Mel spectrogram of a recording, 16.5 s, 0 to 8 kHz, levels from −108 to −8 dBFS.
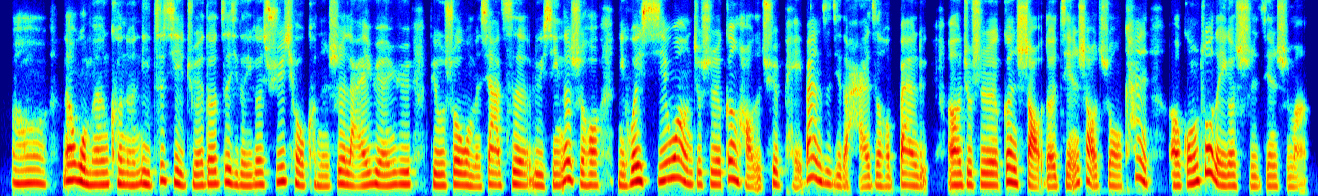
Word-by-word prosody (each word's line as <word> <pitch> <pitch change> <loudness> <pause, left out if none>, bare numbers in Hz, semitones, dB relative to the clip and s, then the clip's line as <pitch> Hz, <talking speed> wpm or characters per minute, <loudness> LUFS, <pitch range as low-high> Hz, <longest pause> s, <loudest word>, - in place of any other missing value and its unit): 哦， 200 -1 0 0.2
那 245 +1 +5
我 230 -3 +7
们 180 0 +1
可 190 0 0
能 175 0 -1
你 190 -2 +3
自 240 +8 -2
己 205 -8 0
觉 170 -1 -2
得 190 +1 +2
自 210 +2 +1
己 180 - -3
的 170 - -2
一 165 - -3
个 185 +1 0
需 220 +5 +1
求 205 -7 0
可 175 - -10
能 155 0 -5
是 195 +3 0
来 165 -1 -1
源 180 -2 0
于 185 0 +1 0.2
比 180 - -1
如 170 0 +1
说 180 +2 +1
我 175 -1 +1
们 150 -1 -5
下 175 +2 -1
次 175 +1 0
旅 170 -2 -2
行 170 +5 -2
的 265 - +5
时 230 -8 -2
候， 170 0 0 0.2
你 170 -6 -3
会 220 +6 +7
希 240 +1 +2
望 270 -8 +3
就 185 0 -4
是 185 0 -1
更 270 +7 +2
好 150 -7 -3
地 140 - -6
去 195 +6 -2
陪 185 - -10
伴 275 -3 +1
自 195 -3 -4
己 165 -3 -6
的 - - -3
孩 150 +1 -6
子 165 +1 -3
和 155 -1 -5
伴 165 0 -1
侣， - - -8 0.2
呃， 175 0 +3
就 180 +1 -1
是 175 -1 +1
更 220 +3 +4
少 200 +1 +2
的 150 0 -1
减 160 +5 -3
少 215 - +1
这 155 - -15
种 160 -2 -3
看 260 -9 -1 0.3
呃， 165 - +5
工 195 +6 +4
作 360 +9 +5
的 - - +3
一 160 - 0
个 165 0 0
时 155 -1 -7
间， 160 0 -5
是 150 -1 -9
吗？ 150 - -8
180 Hz, 280 characters per minute, -22 LUFS, 165-205 Hz, 0.3 s, 我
